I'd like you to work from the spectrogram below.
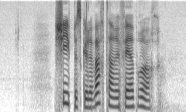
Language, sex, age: Norwegian, female, 33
